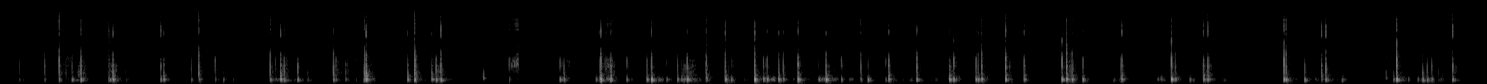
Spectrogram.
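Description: Long acrylic nails tap and click on the glossy printed cover of a flat, solid, medium-sized hardcover book lying on a table. Quick, dry, quiet taps come in an uneven, rapid series, some in bursts and some alone, with short pauses between. Each one has a dull, low-mid thud and a bright clicking edge that dies away almost at once.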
